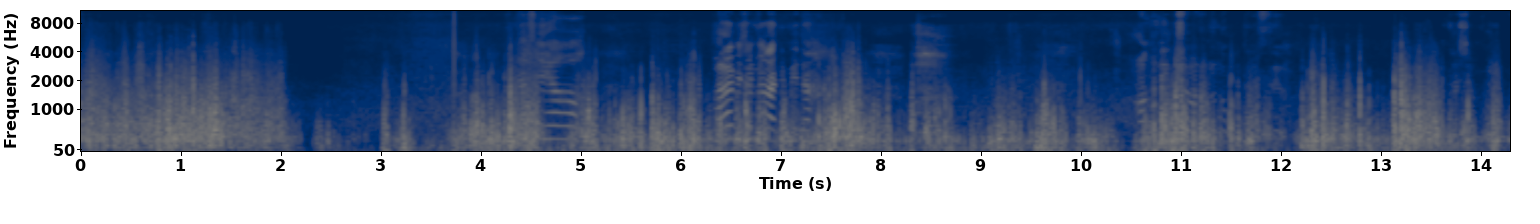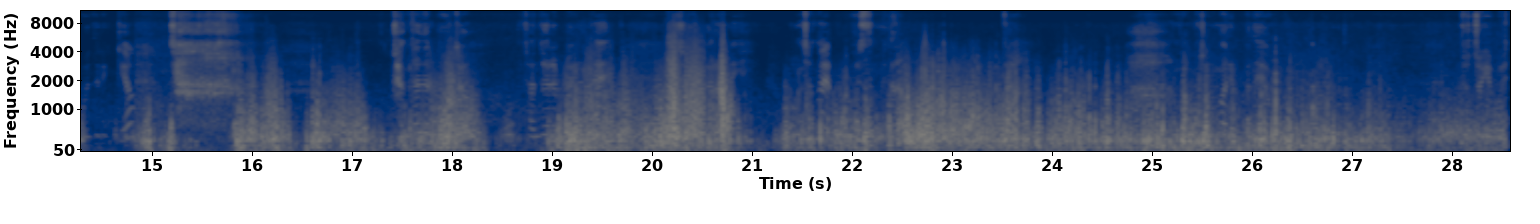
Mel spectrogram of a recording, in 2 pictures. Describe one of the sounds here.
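Strong wind buffets a close microphone with a low rumble.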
